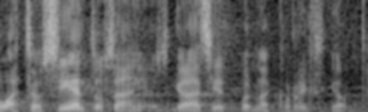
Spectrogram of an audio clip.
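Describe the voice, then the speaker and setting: The speaker has a non-native accent. Music plays in the background. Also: man. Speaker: pastor. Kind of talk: sermon. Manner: halting at times.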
